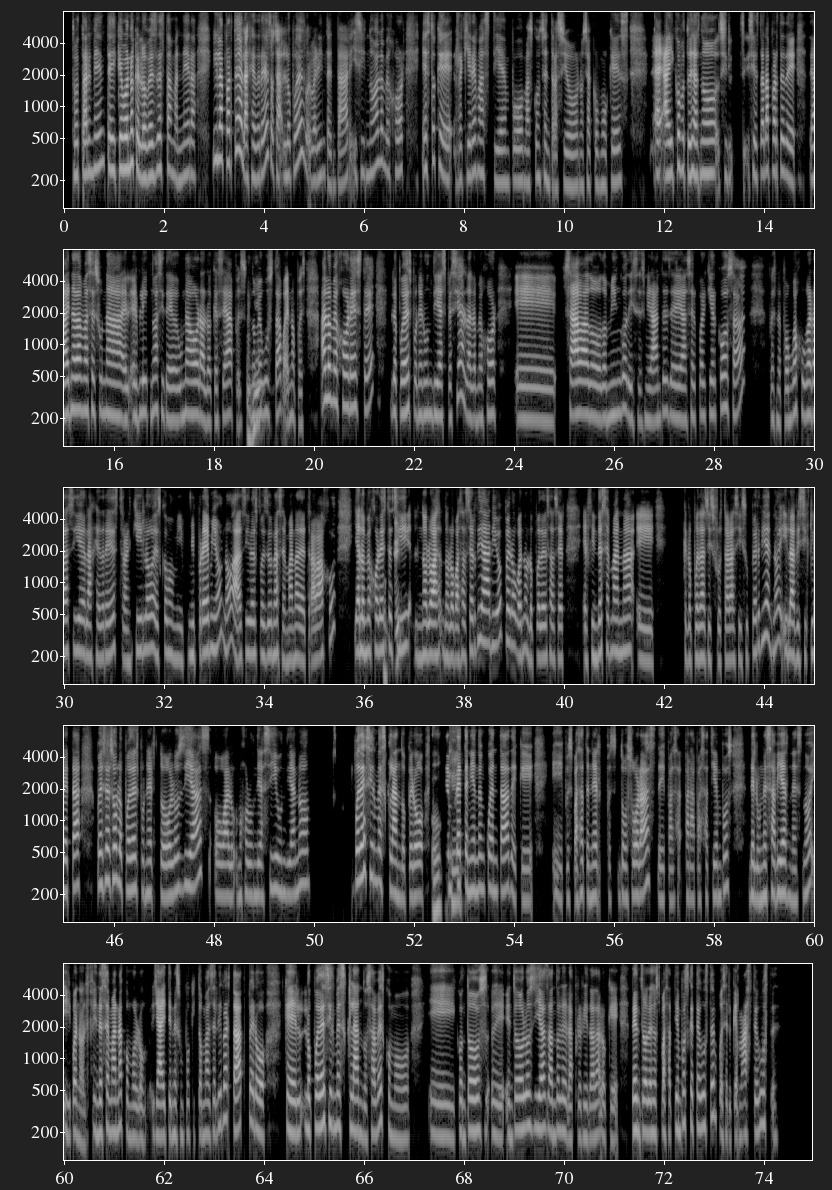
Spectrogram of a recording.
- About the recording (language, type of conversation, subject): Spanish, advice, ¿Cómo puedo equilibrar mis pasatiempos y responsabilidades diarias?
- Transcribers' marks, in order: none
